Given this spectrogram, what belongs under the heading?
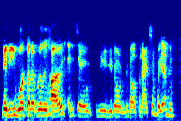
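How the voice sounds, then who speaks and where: A Russian-speaking woman in her thirties, born in the former Soviet Union and raised in Chicago, is a marketing entrepreneur guesting on a casual interview over a laptop webcam video call. She talks fast and animatedly, full of fillers and restarts, in a lowish, husky, fairly bright voice with fairly even intonation. She is in a small room with a glass wall, and the sound is lo-fi.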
